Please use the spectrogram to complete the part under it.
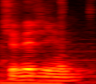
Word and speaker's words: Tchividjian: T-C-H. – How do you say that? – Tchividjian.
